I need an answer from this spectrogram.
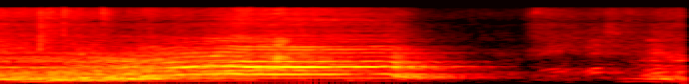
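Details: Huge bull being led out of its pen on a farm after a long time inside; one long, low, steady moo of about two seconds with rich harmonics, then fading to quieter stirring.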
